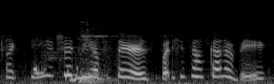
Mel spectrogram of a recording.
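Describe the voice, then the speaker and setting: A woman's voice: very high-pitched, expressive, moderate pace, muffled recording, heavy background noise. A woman giving casual, informal, reactive commentary over a game playthrough. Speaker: gaming video commentator. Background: game music.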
